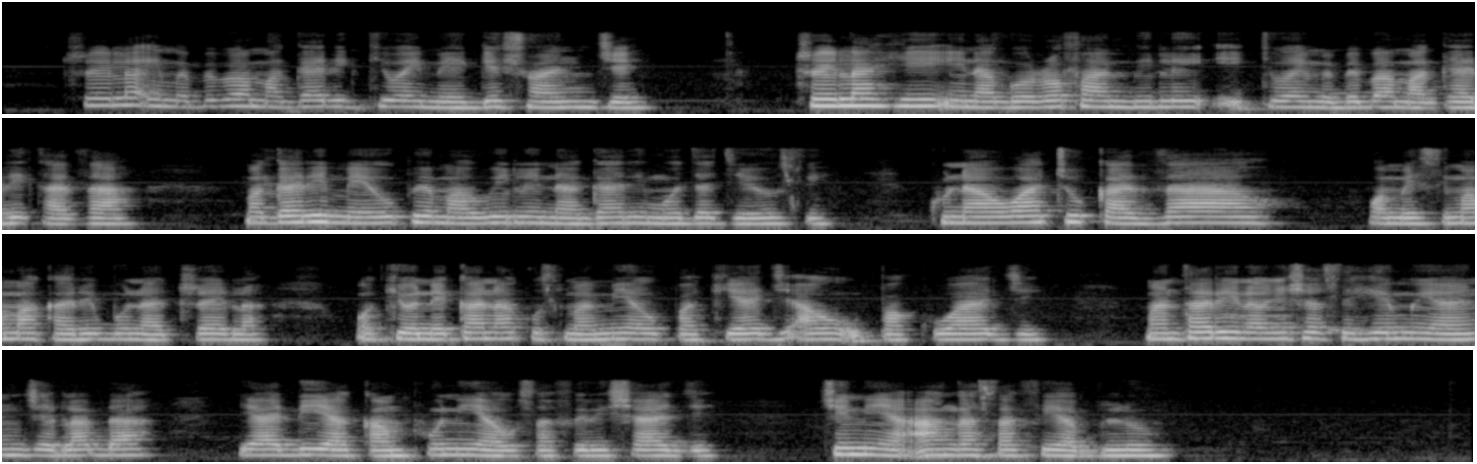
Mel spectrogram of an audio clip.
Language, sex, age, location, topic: Swahili, female, 25-35, Nairobi, finance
